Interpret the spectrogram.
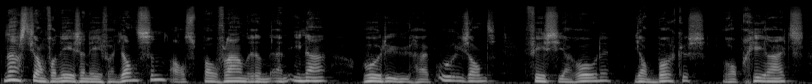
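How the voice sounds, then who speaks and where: A man's voice: a little high, measured pace. A man reading scripted closing credits as a radio drama announcer.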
